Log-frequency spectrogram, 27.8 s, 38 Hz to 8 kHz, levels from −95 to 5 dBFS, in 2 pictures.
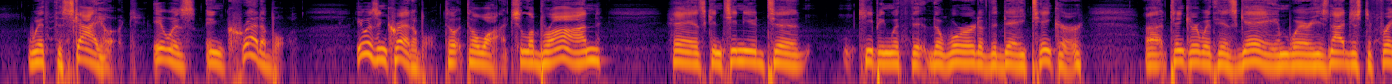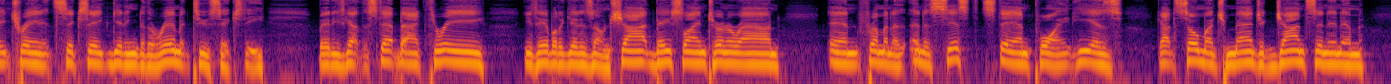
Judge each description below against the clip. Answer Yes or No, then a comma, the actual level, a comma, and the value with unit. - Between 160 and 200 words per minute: Yes, average, 165 wpm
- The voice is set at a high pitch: No, medium, 140 Hz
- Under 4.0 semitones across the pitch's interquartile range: Yes, average, 3.0 semitones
